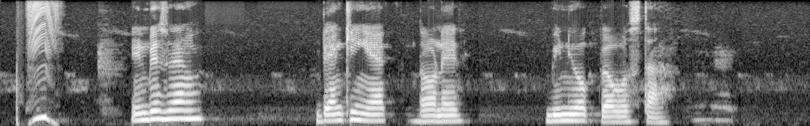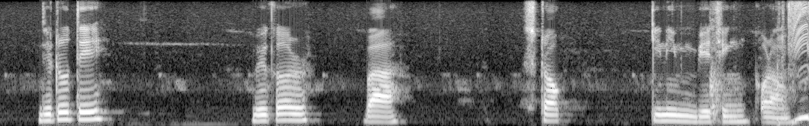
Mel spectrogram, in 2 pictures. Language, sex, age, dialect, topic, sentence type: Bengali, male, 18-24, Rajbangshi, banking, statement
